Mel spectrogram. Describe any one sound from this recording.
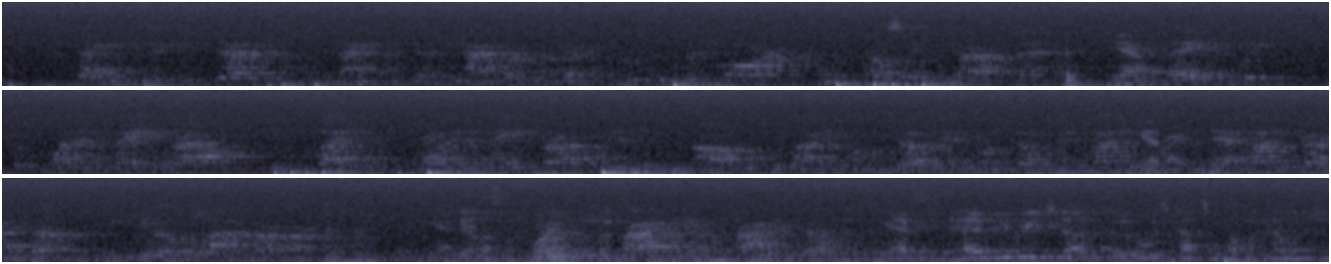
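A woman speaks calmly into a microphone, heard through loudspeakers in a large, echoing room.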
